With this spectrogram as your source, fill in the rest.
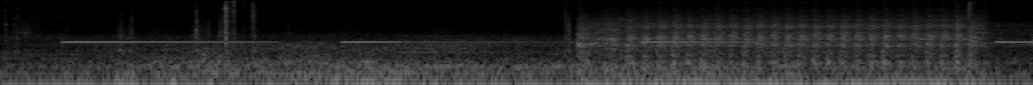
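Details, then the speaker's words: Car after an attempted throttle relearn, with the immobilizer light not flashing: a chime, then steady cranking for a few seconds without the engine catching; crank no start. "Yeah, it doesn't crank. So, I mean, it cranks, but it just doesn't start."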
